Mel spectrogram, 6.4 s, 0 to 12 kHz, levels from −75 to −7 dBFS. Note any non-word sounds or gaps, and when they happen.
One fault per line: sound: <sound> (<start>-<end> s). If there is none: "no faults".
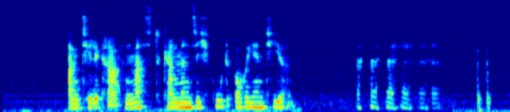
sound: laugh (4.4-5.5 s)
